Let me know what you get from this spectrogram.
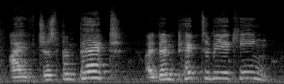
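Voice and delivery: he can't believe his luck; excited. Acted. Little fir tree thrilled at being picked, excited and high. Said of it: "He's like".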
